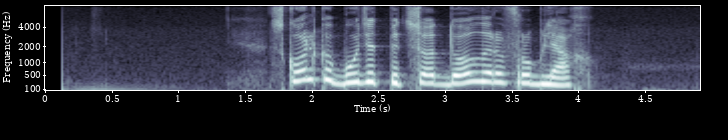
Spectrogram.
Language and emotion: Russian, neutral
